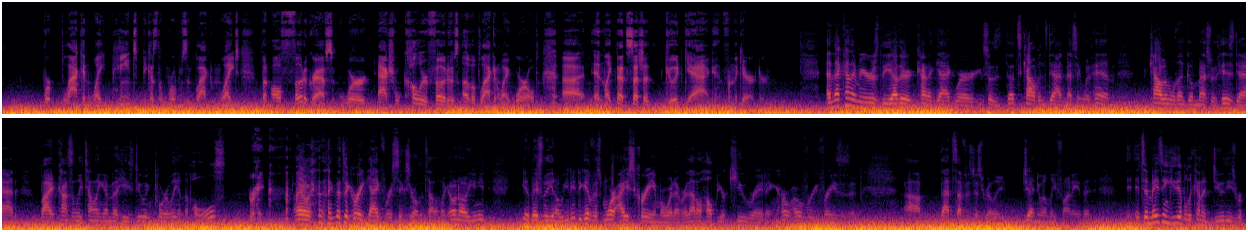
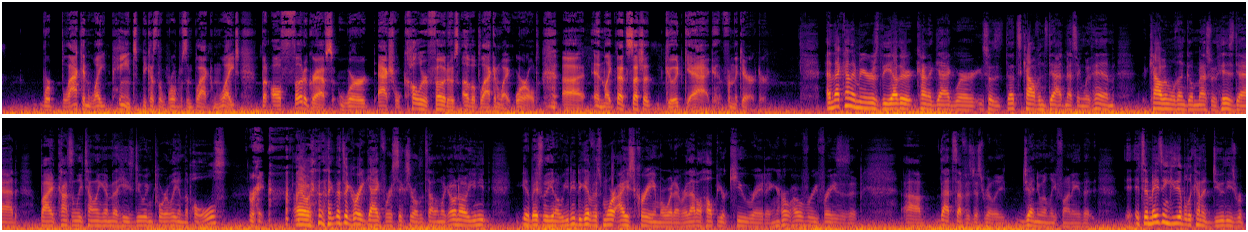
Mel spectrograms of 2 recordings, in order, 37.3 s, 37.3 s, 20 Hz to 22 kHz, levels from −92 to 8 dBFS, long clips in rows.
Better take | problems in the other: second | low rumble; loud; throughout; 2 dB below the speech; faint in the second

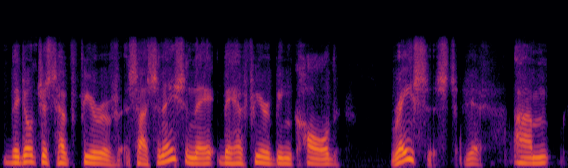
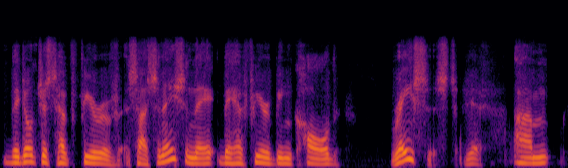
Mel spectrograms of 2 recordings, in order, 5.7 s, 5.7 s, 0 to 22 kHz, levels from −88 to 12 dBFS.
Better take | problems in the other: neither | garbled, watery; slightly; nothing above 8 kHz; the same in both

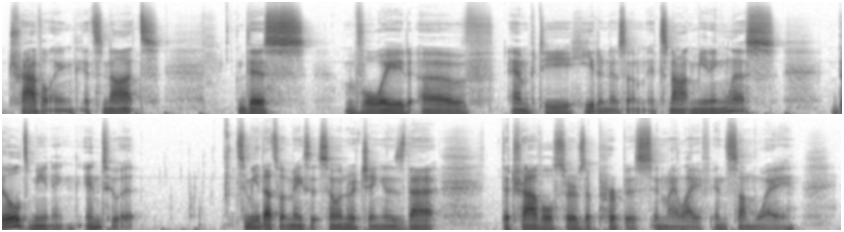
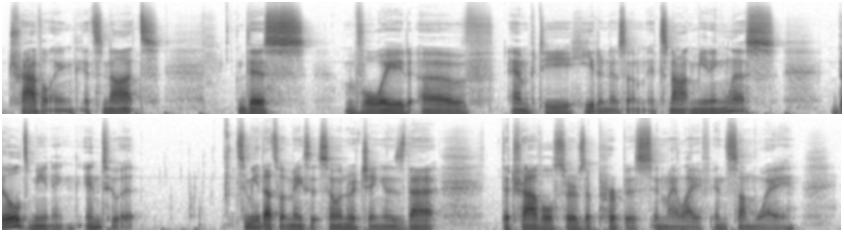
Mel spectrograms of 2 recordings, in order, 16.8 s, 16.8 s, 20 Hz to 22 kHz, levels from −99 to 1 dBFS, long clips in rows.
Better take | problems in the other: neither | none

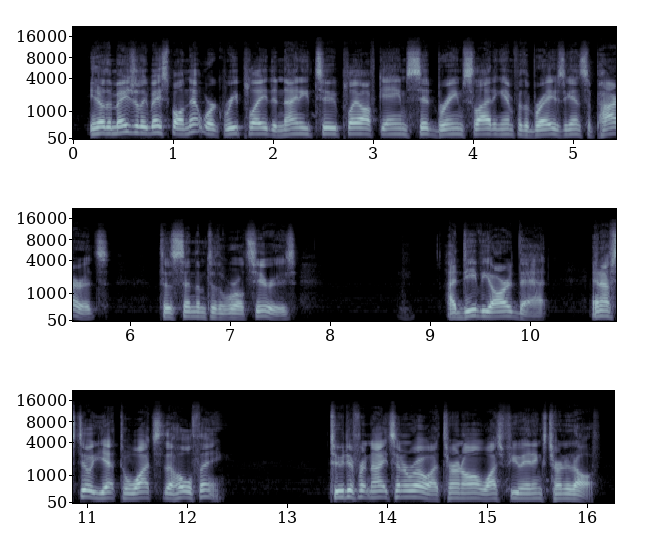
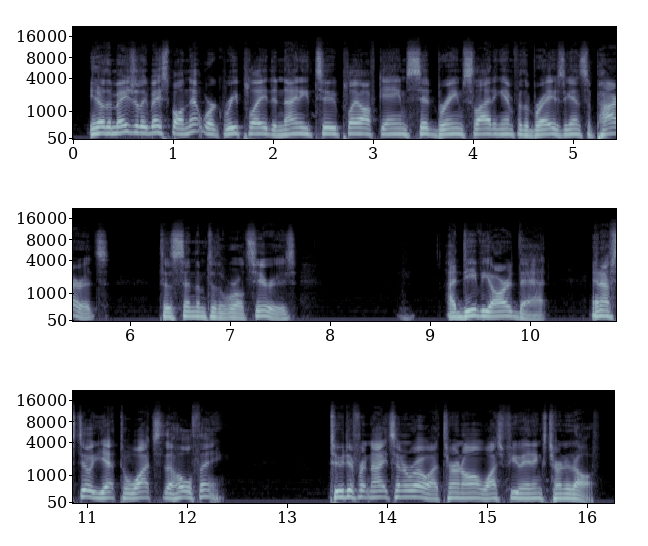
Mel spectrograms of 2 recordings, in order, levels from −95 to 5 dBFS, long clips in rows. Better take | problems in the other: second | thin; somewhat; fading below 350 Hz

